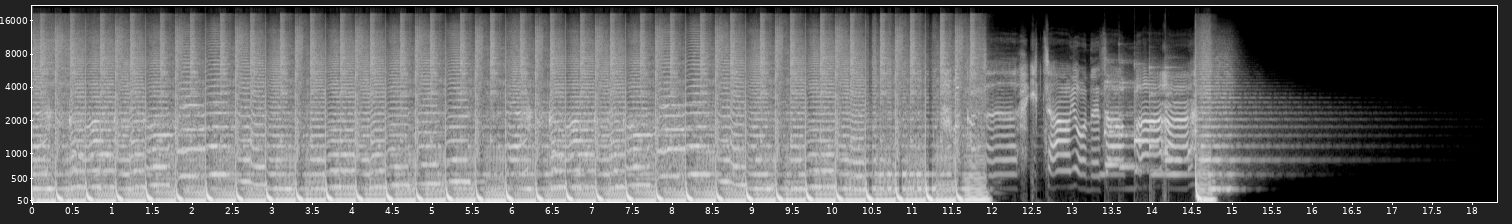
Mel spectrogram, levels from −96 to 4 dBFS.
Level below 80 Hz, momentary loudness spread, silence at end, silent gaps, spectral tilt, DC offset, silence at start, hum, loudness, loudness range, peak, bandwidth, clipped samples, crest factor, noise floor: -14 dBFS; 4 LU; 3.1 s; none; -3.5 dB/octave; under 0.1%; 0 s; none; -9 LUFS; 4 LU; 0 dBFS; 19.5 kHz; under 0.1%; 10 dB; -87 dBFS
